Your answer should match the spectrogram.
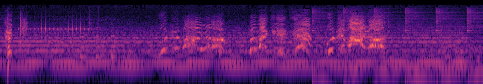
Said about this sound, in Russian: Бросив клюшку, Джек ринулся на крик, раздавшийся где-то рядом.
